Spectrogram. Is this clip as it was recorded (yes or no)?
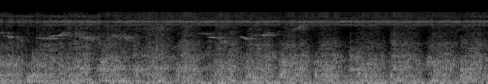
yes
